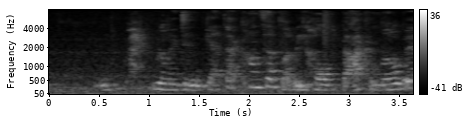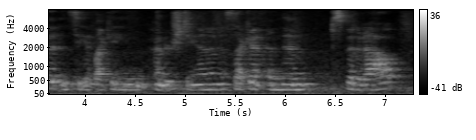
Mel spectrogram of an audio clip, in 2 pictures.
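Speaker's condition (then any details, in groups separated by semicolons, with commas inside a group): No condition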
